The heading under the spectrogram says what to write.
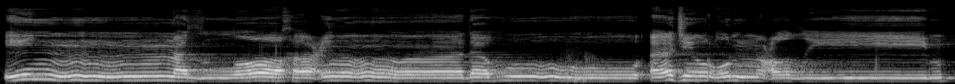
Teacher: ان نون مشدد غنہ ہوگا اور یہاں پر اللہ کے لام سے پہلے نون کے اوپر زبر ہے تو اللہ کے لام کو پر پڑھیں گے، کھڑا زبر ہے، ایک الف کے برابر کھینچیں گے، نون میں اخفا ہوگا۔ · اور ہا میں جو مد ہے یہ مد منفصل ہے، اسے 3 سے 4 الف کے برابر کھینچ کر پڑھیں گے۔ جیم میں قلقلہ ہوگا، جیم کی آواز اپنے مخرج سے ٹکرا کر نکلے گی اور رو کے اوپر 2 پیش کی تنوین ہے تو رو کو پر پڑھیں گے اور تنوین کے بعد عین حروف حلقی میں سے ہے تو اظہار ہوگا، اسے جلد پڑھنا ہے۔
